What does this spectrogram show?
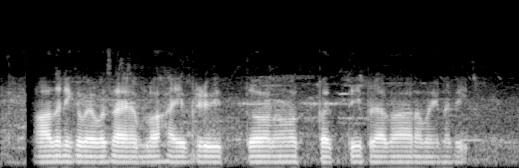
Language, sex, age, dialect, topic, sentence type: Telugu, male, 31-35, Central/Coastal, agriculture, statement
